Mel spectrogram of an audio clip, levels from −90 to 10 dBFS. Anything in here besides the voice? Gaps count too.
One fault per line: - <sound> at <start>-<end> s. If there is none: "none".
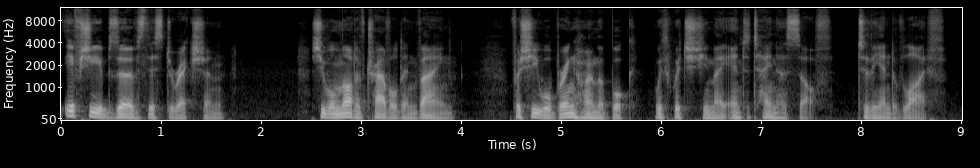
none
